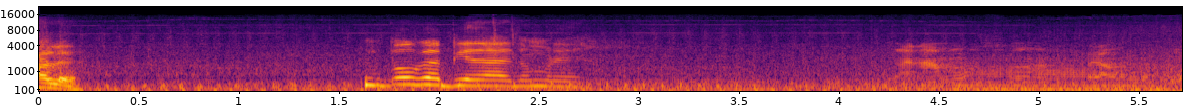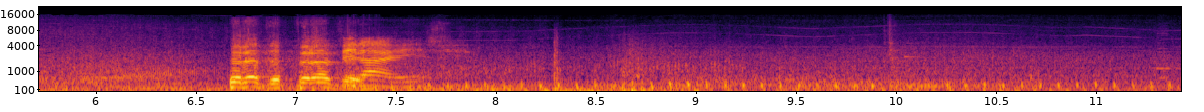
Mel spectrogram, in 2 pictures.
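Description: A helicopter's rotor thumps steadily and quickly.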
